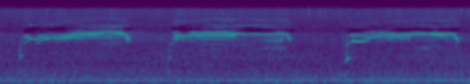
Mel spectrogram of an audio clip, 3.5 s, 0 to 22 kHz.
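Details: Eaglet of a bald eagle pair at Big Bear Lake begging as the mother arrives with a fish on 28 July 2019: three drawn-out, high squealing whistles, each sliding up then flat, spaced about a second apart.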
